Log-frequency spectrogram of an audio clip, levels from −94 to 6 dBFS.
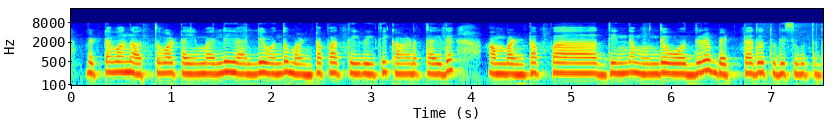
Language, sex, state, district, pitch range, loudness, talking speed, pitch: Kannada, female, Karnataka, Mysore, 220-235 Hz, -15 LUFS, 125 wpm, 225 Hz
